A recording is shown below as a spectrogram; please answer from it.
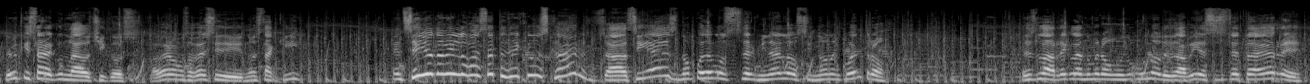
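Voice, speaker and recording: A man with a Mexican accent hosting let's play commentary, joking and teasing himself with playful shouts. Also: very high voice, fairly quick, background noise. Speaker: gaming channel host. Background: game music.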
